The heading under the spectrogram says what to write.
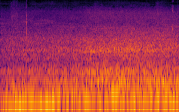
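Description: A van's engine rumbles close by as it pulls up, a steady, fairly loud low drone with road noise and no voices.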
